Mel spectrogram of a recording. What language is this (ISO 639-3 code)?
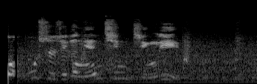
zho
